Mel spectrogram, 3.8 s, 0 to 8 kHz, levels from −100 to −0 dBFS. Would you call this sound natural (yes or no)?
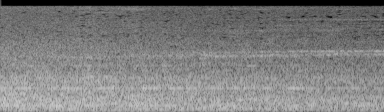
yes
